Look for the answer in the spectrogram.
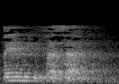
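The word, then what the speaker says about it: طِنْفَسة: طنفسة. وهذه الكلمة أعني طنفسة معناها البساط، معناه البساط، والطنافس البسط، والصحيح أن تنطق بكسر الطاء وفتح الفاء طنفسة، وهذا هو الأفصح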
